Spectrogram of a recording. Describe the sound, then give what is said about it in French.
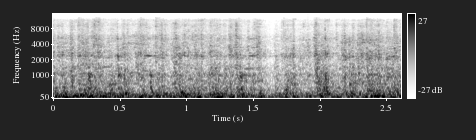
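Hail pounding on an airplane standing on the tarmac at Roissy airport, heard from inside the cabin: a loud, continuous, dense roar of countless impacts merging into a steady rumbling wash with no pauses and no voices. “Ce bruit, c'est celui de la grêle.”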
